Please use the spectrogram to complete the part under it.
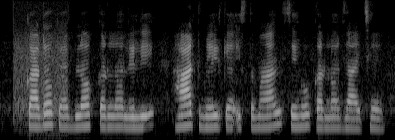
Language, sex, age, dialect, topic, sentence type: Maithili, female, 18-24, Angika, banking, statement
